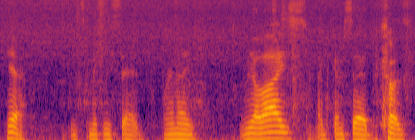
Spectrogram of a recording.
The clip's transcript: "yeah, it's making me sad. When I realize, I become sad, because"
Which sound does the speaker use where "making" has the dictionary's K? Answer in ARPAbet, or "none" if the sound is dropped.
none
